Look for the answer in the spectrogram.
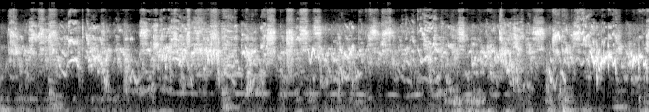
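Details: Budgerigar pair chattering continuously in bright, scratchy, high-pitched chirps and warbles, a busy run of tweets with only faint low knocks in the background.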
